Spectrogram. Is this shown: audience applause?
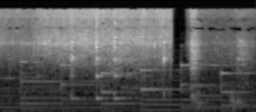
no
